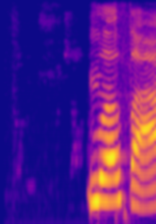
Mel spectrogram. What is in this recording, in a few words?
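"imitate", hearing impaired; mo2fang3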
